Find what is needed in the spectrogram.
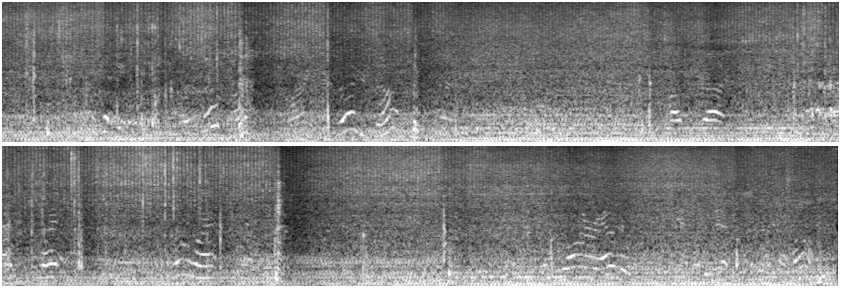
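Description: Eastonmade hydraulic wood splitter's engine running steadily under load while the ram drives logs through the splitting wedge. The wood cracks sharply several times as it splits, and the split pieces clatter onto the pile.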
